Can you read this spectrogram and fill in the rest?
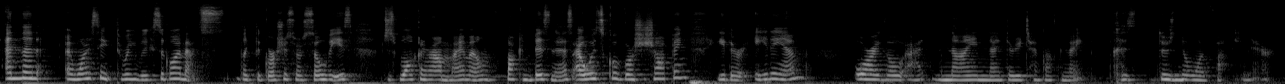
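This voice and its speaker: A woman's voice: medium pitch, steady tone, fast talker, a little mellow. A young woman in her twenties co-hosting a casual podcast, telling dating stories with lots of swearing and acted-out quotes. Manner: storytelling, swearing, acting out quoted dialogue. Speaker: podcast co-host. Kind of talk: casual chat.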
